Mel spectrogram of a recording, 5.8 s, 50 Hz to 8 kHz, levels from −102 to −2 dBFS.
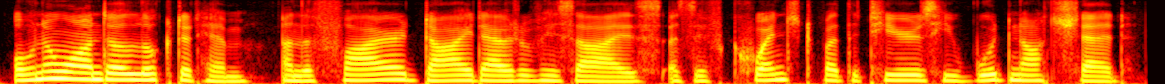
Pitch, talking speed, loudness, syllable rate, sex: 185 Hz, 225 wpm, -17 LUFS, 5.0 syllables/s, female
